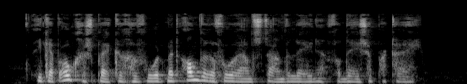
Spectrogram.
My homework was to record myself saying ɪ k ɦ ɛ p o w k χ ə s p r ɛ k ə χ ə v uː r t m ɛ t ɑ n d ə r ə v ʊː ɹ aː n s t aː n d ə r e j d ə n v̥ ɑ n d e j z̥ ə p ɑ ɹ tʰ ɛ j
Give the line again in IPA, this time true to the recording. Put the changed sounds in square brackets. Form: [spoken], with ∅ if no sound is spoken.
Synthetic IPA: ɪ k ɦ ɛ p o w k χ ə s p r ɛ k ə χ ə v uː [ɹ] t m ɛ t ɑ n d ə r ə v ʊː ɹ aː n s t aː n d ə [l] e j d ə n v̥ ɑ n d e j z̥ ə p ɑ ɹ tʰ ɛ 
